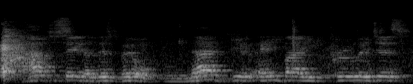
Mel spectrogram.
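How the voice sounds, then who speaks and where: Noticeable background noise and audible room echo surround a man speaking at a high pitch. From Cuba. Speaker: military veteran. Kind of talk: public testimony. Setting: state house hearing room.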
